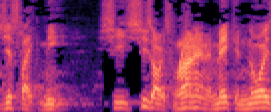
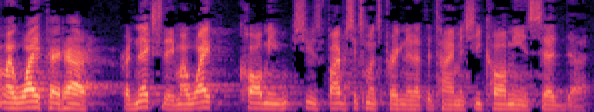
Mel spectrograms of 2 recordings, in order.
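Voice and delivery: ordinary delivery

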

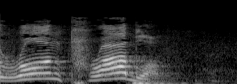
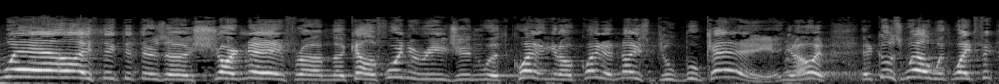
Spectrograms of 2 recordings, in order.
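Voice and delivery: louder, higher mock snooty clerk; wine expert clerk; 5 semitones higher, 6 dB louder than usual. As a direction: ham up a know-it-all wine clerk. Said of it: "the guy's going".

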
